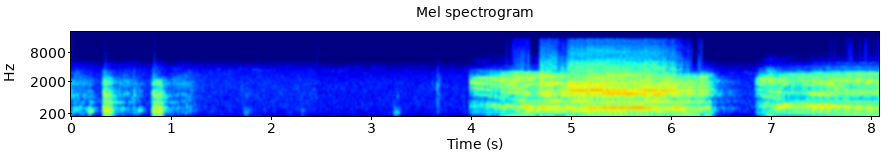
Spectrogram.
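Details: In autumn in the Scottish Highlands, a rutting red deer stag roars: a few short grunts, then two long, deep, rasping bellows.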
